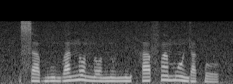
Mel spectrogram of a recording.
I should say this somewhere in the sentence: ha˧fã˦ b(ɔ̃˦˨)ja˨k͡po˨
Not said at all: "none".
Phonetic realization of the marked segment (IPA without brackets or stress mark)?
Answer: ɔ̃˦˨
